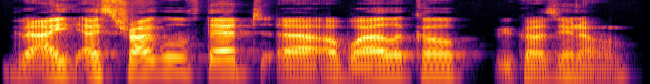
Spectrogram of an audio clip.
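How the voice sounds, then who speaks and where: Give me a monotone, laughing host. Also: male voice, on the high side, brisk. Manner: monotone, laughs often, many restarts. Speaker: podcast host. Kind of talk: casual video-call chat.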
